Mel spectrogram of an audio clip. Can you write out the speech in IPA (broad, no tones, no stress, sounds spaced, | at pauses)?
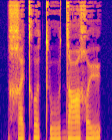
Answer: χ ɛ kʰ o tʼ u d ɑ χ y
